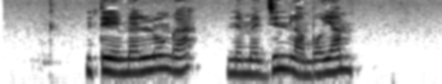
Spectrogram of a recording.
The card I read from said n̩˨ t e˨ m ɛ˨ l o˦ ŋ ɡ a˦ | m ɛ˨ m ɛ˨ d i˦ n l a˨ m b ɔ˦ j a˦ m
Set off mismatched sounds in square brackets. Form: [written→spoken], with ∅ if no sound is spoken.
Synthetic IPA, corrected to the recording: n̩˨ t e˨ m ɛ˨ l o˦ ŋ ɡ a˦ | [m→n] ɛ˨ m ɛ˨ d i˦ n l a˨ m b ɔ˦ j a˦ m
